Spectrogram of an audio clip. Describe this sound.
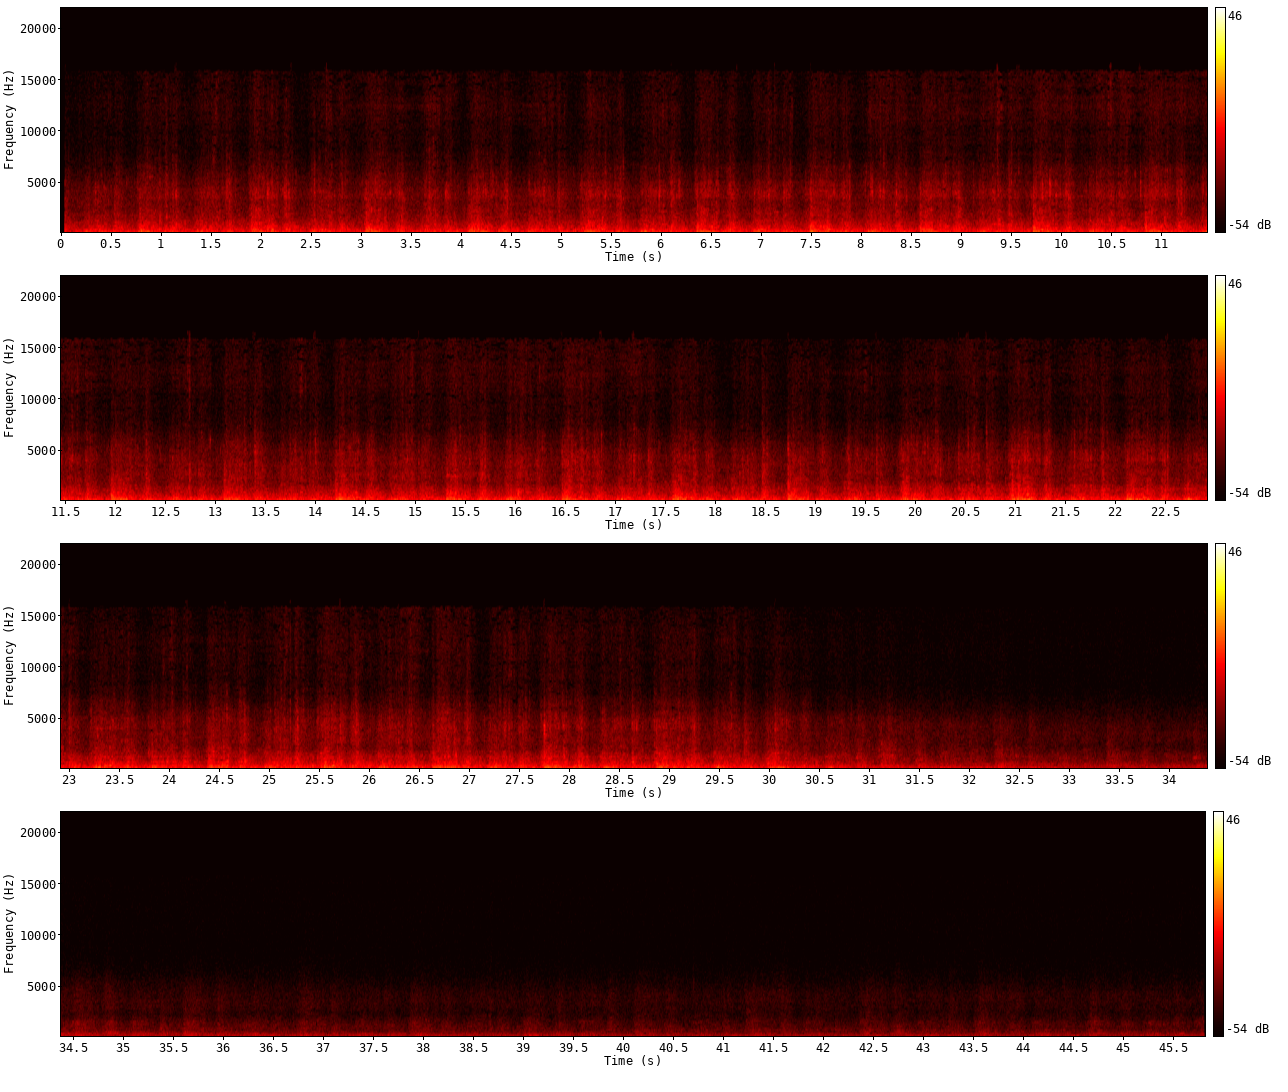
dishwasher swishing
A dishwasher that made some pretty noisy sloshing sounds. Very interesting rhythm.
swish, dishwasher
